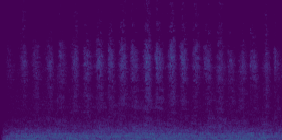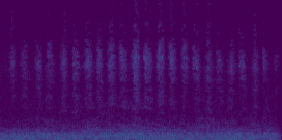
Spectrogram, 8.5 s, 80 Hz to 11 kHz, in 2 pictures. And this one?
Sonido realizado para el final de la materia Audio 1, creado con foley, editado con reaper y grabado con Lg Magna c90
HouseSounds, Audio1, Reaper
